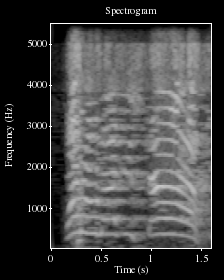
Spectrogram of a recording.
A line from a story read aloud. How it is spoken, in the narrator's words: You scream out and you begin weeping and gnashing your teeth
